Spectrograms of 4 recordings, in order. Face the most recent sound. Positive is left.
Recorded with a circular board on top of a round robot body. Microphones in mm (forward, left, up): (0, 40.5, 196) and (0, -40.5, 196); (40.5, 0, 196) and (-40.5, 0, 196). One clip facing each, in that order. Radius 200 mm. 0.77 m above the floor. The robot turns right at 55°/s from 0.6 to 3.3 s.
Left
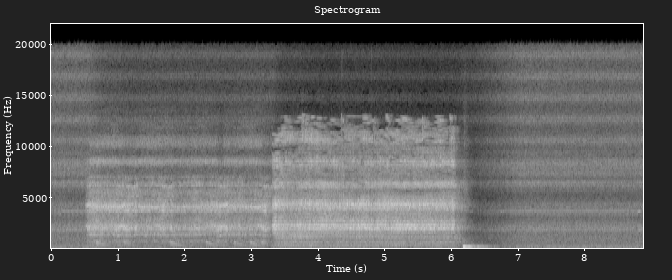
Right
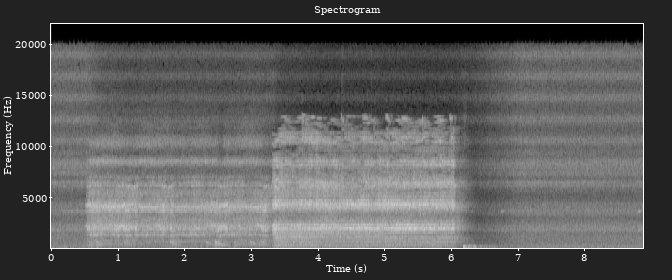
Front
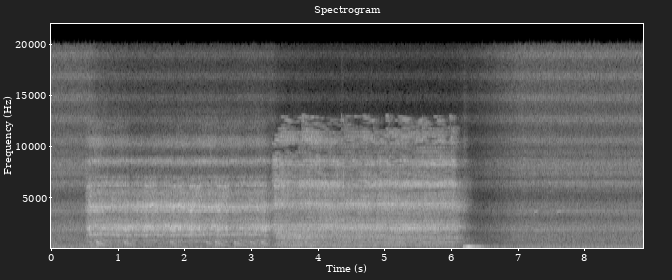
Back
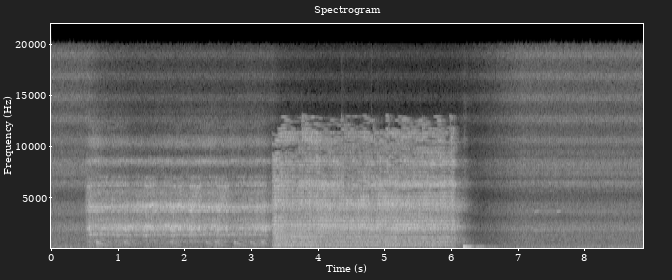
turn(degrees=110)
